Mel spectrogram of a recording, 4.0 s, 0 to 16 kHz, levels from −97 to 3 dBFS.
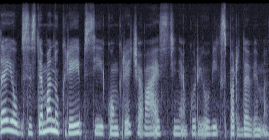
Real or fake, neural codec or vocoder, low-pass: fake; vocoder, 48 kHz, 128 mel bands, Vocos; 14.4 kHz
